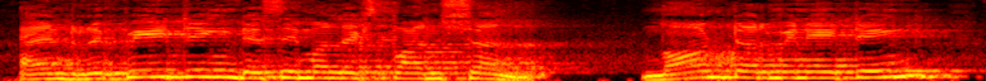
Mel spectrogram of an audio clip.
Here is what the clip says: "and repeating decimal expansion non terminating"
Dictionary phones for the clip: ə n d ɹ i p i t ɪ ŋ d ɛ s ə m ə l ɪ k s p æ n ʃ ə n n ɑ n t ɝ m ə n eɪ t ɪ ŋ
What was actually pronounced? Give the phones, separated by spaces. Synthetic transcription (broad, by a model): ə n d ɹ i p i t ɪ ŋ d ɛ s ə m ə l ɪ k s p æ n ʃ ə n n ɑ n t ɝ m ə n eɪ t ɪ ŋ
